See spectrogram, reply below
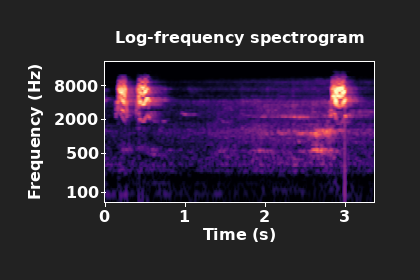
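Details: Female double-collared seedeater calling and chirping to warm up a male's singing: a quick pair of high, buzzy chips, a faint soft pause, then one more sharp chip.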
